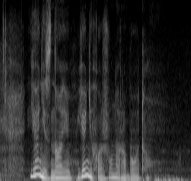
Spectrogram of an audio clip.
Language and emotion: Russian, sad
